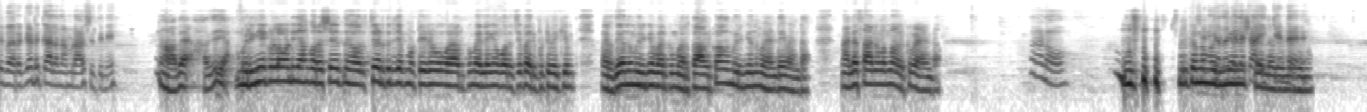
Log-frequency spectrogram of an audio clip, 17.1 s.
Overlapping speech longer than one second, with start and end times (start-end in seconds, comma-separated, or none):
14.8-16.2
